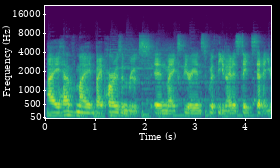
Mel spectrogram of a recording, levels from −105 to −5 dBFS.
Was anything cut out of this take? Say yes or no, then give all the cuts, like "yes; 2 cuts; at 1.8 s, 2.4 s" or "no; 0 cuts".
no; 0 cuts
